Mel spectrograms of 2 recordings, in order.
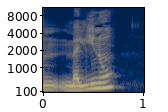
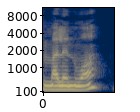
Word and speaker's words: مالينوا: طبعا مؤخرا في الموضه الجديده هي الكلاب المالينوا، اللي هي المصريين بيقولوا عليها احيانا مالينو، سواء النطق الصحيح مالينوا، وده كلب يعني شبه الجيرمن شيبرد جدا، بس هو بلجيكي في الاصل، وفي يعني فروق بسيطه في شكله عن الجيرمن شيبرد.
